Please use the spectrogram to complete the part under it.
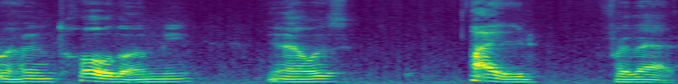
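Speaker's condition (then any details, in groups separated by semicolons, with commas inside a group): Brain injury; memory greatly affected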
